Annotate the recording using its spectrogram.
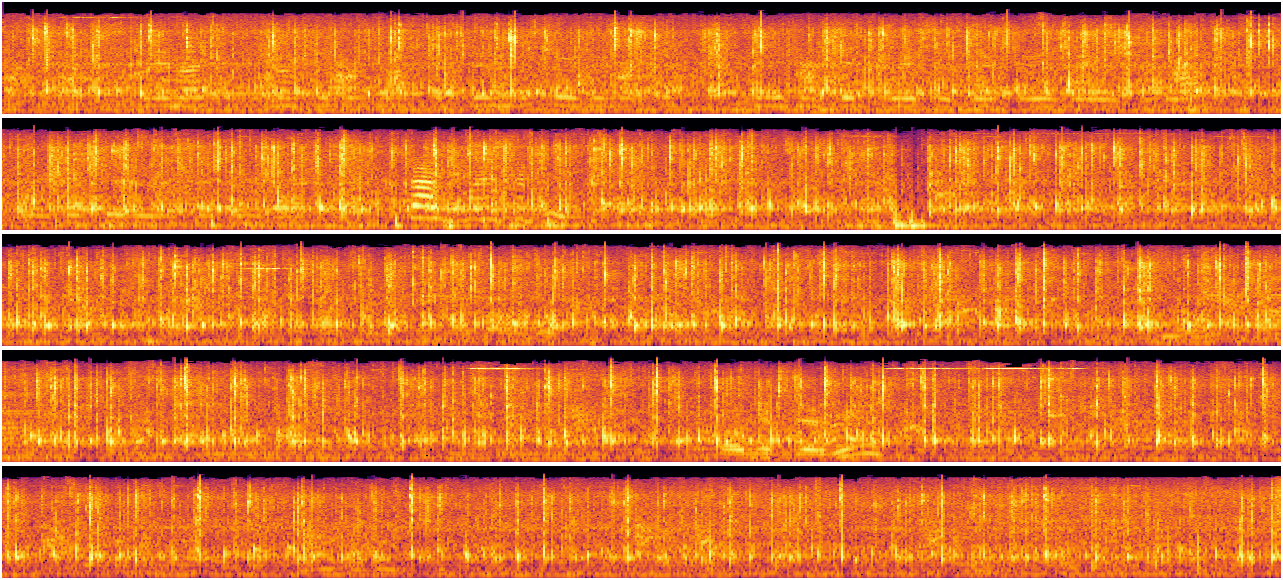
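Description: Hooves of a column of cavalry horses clip-clopping on an asphalt street at a walk: a continuous, irregular clatter of many hooves.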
